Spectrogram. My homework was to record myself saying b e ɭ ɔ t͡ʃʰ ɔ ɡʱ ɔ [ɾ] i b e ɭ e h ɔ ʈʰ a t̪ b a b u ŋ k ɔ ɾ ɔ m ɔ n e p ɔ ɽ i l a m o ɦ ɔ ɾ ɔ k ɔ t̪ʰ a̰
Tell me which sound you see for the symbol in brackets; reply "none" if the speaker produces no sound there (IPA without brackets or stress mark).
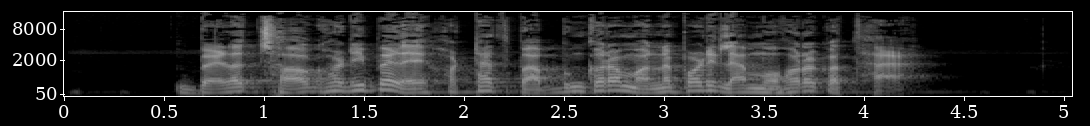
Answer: ɽ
